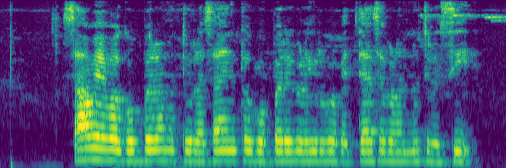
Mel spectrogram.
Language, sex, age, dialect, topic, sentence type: Kannada, female, 31-35, Central, agriculture, question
